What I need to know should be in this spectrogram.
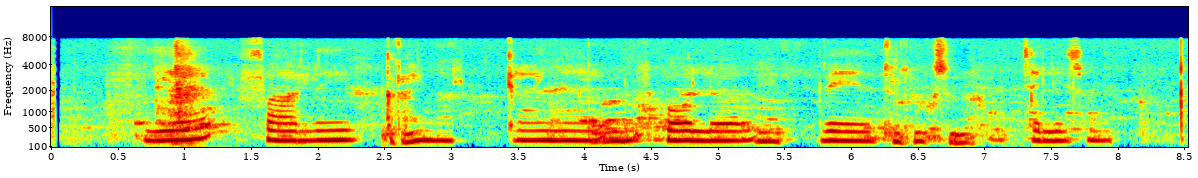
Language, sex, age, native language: Icelandic, male, 18-19, Arabic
